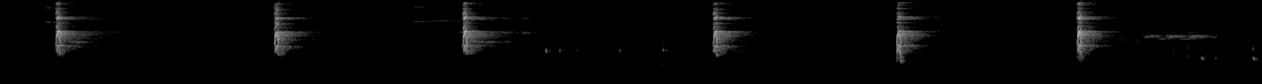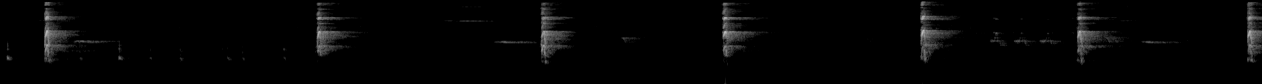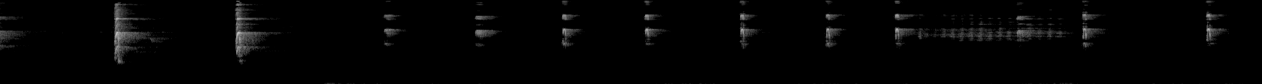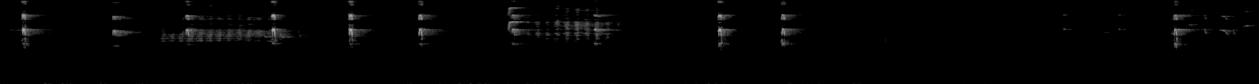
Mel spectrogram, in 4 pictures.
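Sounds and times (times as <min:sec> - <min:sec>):
great spotted woodpecker Dendrocopos major: 0:00.4 - 0:01.3, 0:02.7 - 0:03.3, 0:04.0 - 0:19.1, 0:19.8 - 0:20.3, 0:21.4 - 0:27.0, 0:27.6 - 0:28.2, 0:33.5 - 0:36.3, 0:37.3 - 0:38.4, 0:39.0 - 0:42.3, 0:42.9 - 0:44.1.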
